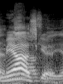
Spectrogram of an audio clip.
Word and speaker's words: Miazga: Yeah, Miazga.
